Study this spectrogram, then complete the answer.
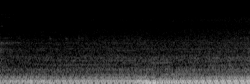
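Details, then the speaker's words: Classic Chevy 5.7L with ASDU PROM chip, in closed loop with aftermarket manifolds: deep idle swelling and sagging about every second as mixture oscillates; owner suspects oxygen sensor placement misreading mixture, unconfirmed. "You can even feel every time the mixture oscillates, it goes ba-boom, ba-boom, ba-boom."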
